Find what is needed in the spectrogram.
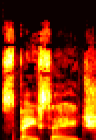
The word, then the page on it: space age: British English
